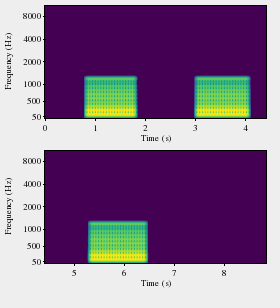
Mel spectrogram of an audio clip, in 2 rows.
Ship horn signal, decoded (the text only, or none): 3 short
